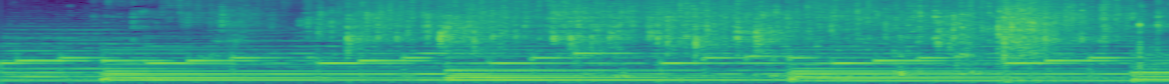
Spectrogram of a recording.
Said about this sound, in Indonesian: Ini ada air di dalam gayung, Bapak coba masukkan ke dalam botol ini ya.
